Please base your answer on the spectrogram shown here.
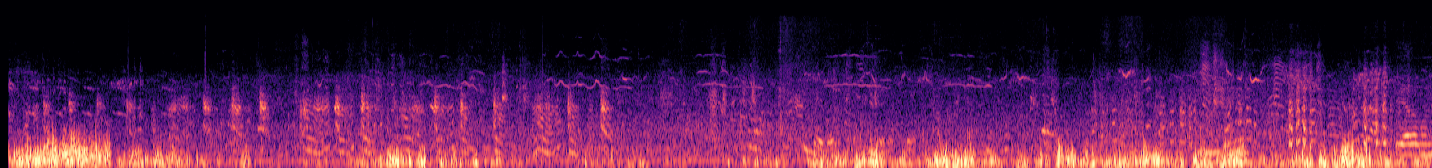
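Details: On the Antarctic Peninsula, Gentoo penguin chicks chase their parents for food, giving harsh, honking, low-pitched begging calls that overlap in quick bursts within a busy, noisy colony over a steady rumble of wind.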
